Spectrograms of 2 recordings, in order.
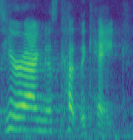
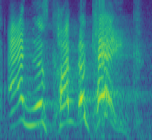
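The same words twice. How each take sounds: First: Said in the usual way. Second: High, loud, drawn-out shout; impatient yell. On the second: Retold or imitated. Harry repeats himself to hesitating Agnes, impatient yell. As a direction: bellow the order word by word.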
